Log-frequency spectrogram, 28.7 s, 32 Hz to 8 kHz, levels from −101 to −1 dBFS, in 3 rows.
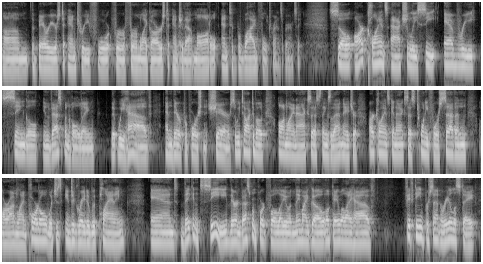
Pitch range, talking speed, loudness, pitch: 100-120 Hz, 165 wpm, -22 LUFS, 110 Hz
